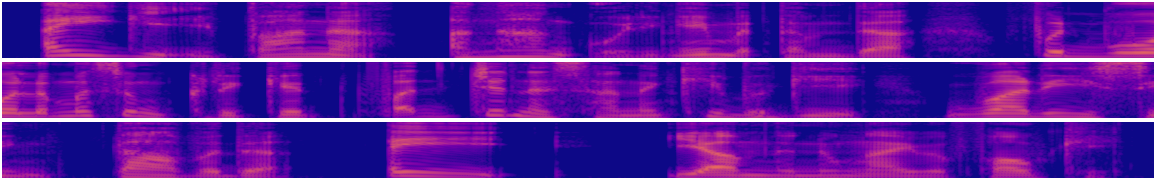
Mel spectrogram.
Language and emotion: Manipuri, happy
